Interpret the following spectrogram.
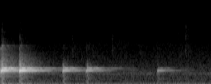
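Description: Malletech concert marimba struck with mallets: the same two-note chord is played about five times, each stroke ringing and fading. The strokes grow quieter and sparser, with a pause before a last faint stroke about three seconds in.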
